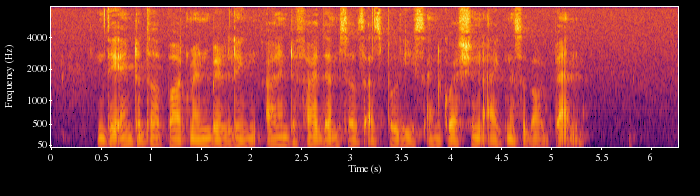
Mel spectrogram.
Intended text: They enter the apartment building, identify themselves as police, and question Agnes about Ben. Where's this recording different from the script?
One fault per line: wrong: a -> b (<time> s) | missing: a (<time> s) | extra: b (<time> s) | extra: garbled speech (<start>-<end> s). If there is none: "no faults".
no faults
